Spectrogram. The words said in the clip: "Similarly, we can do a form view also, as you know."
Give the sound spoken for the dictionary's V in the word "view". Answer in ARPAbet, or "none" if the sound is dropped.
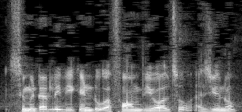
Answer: V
